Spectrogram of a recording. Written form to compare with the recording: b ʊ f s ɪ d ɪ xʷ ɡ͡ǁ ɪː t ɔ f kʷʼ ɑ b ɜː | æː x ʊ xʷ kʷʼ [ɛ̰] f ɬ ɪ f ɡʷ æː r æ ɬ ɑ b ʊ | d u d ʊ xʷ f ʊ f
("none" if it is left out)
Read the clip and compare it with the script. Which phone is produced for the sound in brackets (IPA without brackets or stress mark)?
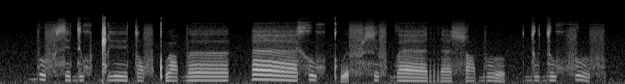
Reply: ɛ̰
